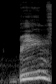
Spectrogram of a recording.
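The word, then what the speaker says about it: BEA²MS: Beams Automotive, B-E-A-M-S, like it sounds, except it's spelled B-E-A squared M-S.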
